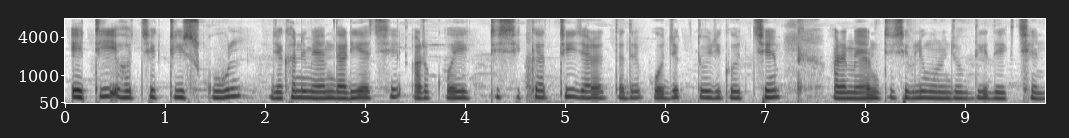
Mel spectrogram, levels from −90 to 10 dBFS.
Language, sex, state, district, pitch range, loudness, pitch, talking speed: Bengali, female, West Bengal, Kolkata, 210-240 Hz, -19 LUFS, 225 Hz, 135 wpm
